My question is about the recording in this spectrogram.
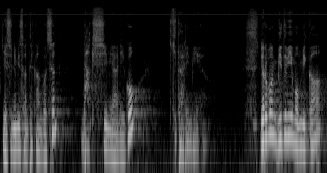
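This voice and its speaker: A man's voice: on the high side, big pitch swings, normal speed, vocal fry, darkish tone, husky. A male pastor giving a Sunday sermon in a conversational tone, often asking the congregation questions and imitating people's voices. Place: church sanctuary. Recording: church livestream with long hall reverb.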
